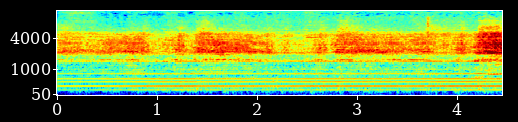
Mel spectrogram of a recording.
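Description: Steady mains hum from a Fender Bandmaster tube amplifier, with faint music coming through its speaker: a CD player's audio carried by an infrared LED held at the preamp tube's grid and picked up without contact. The music grows louder near the end.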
